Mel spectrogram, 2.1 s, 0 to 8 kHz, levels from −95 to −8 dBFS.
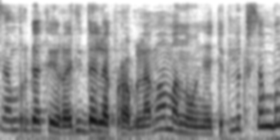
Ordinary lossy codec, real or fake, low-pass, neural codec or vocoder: Opus, 64 kbps; fake; 7.2 kHz; codec, 16 kHz in and 24 kHz out, 2.2 kbps, FireRedTTS-2 codec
